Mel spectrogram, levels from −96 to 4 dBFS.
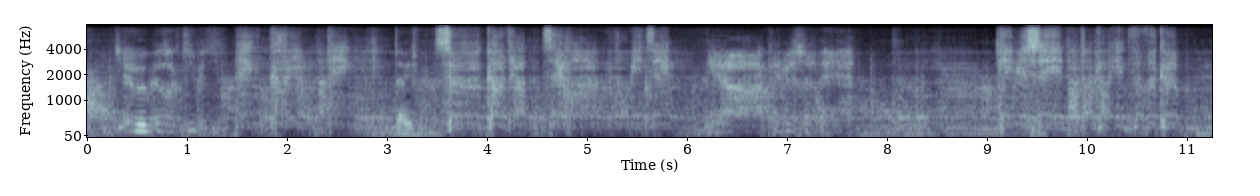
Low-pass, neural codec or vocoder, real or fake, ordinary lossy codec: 7.2 kHz; codec, 16 kHz in and 24 kHz out, 0.8 kbps, FocalCodec, streaming, 65536 codes; fake; none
